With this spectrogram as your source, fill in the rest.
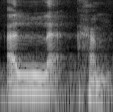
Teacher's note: Nah, jadi caranya alham melepaskan lidahnya dari makhraj lam ini berbarengan mengucapkan huruf ha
